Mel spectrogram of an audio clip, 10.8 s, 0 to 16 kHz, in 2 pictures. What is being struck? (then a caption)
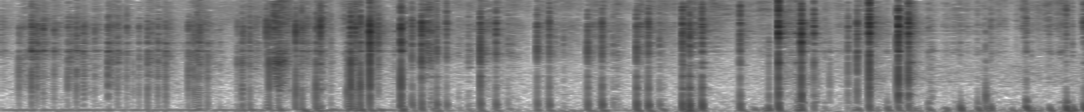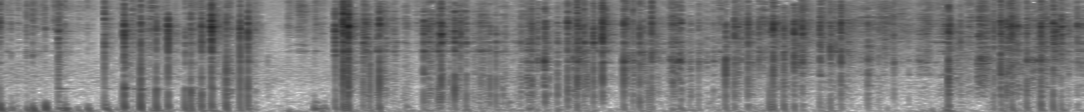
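Wooden incense stick holder. A long, flat, solid wooden incense stick holder with brass star inlays is held in the hands while fingernails tap and scratch across it. The result is a steady run of dense, sharp, dry clicks and scratchy rasps with almost no ring. There are brief pauses near 6.7 seconds and 10.5 seconds.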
